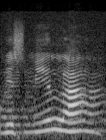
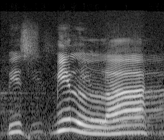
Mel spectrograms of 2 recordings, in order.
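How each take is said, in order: First: The L sound is short and single. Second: The L sound is held and doubled. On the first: The speaker calls it wrong. "Nggak boleh Bismillah. Kalau Bismillah berarti nggak pakai tasdid" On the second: The speaker calls it right.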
